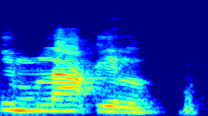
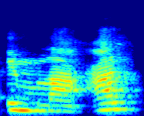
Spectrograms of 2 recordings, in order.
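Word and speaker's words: إملاء: Jadinya bacanya imla'il. Nggak dibaca imla'al atau imla'ul.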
